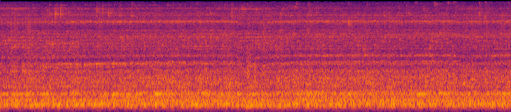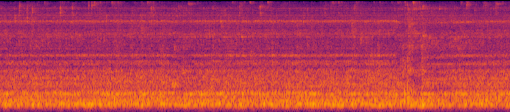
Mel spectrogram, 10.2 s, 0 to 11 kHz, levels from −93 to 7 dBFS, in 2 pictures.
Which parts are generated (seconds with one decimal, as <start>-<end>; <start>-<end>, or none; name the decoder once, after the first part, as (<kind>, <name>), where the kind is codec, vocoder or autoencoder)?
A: none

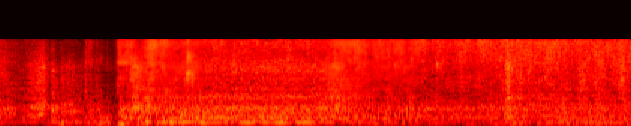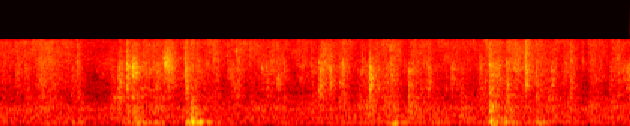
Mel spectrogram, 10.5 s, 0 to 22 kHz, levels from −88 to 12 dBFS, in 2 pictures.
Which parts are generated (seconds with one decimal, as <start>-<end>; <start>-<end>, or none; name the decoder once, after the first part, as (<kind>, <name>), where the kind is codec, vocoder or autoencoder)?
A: 0.9-1.7 (vocoder, Vocos); 2.7-3.5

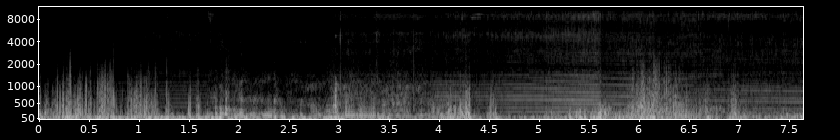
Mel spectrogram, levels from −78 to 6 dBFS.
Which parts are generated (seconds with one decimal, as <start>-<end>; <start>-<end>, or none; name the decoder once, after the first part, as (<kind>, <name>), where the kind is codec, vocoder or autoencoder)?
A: 1.7-3.9 (codec, SNAC)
